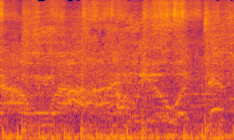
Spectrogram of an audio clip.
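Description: Heavy metal song with a male voice singing and yelling, and a live drum kit (DW PDP drums, Paiste cymbals) played along to the track in steady, hard-hitting time.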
